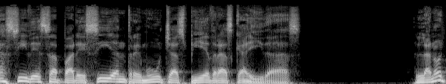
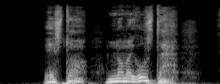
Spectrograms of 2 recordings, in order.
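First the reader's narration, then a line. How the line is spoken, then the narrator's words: Panting. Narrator (Spanish): jadeó Sam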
